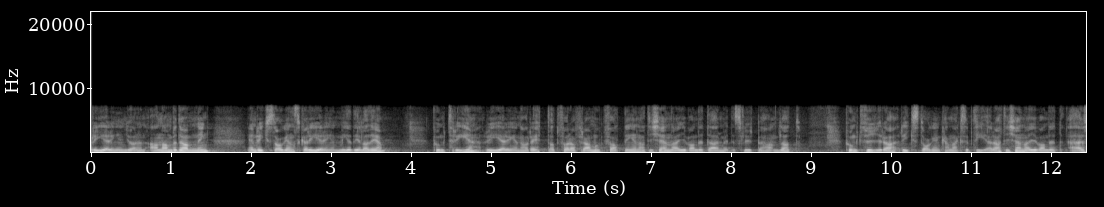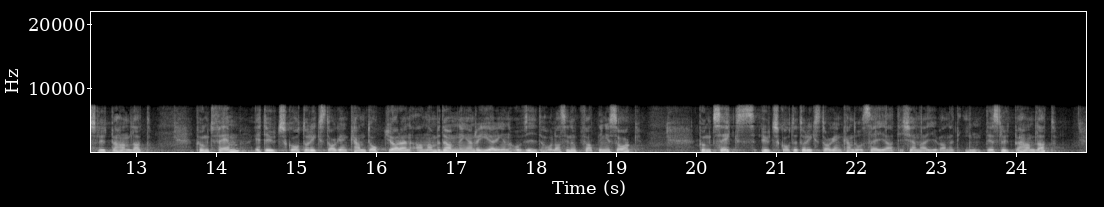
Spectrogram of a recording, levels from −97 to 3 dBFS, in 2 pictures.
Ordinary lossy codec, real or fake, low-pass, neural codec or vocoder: none; real; 7.2 kHz; none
